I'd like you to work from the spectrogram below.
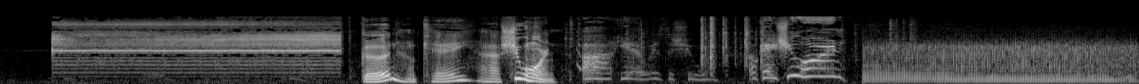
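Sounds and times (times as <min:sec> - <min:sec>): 
joy buzzer buzzing: 0:00.5 - 0:03.5, 0:08.6 - 0:11.3
speech: 0:03.6 - 0:09.4.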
